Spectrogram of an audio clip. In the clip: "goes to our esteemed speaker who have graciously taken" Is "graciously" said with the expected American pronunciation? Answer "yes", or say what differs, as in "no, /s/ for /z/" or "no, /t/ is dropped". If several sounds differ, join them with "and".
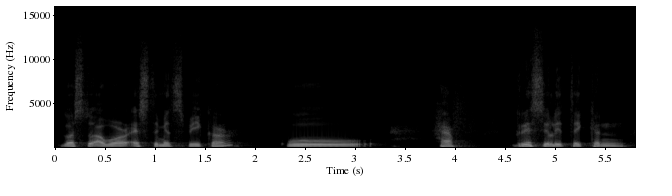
no, /s/ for /ʃ/ and /s/ is dropped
